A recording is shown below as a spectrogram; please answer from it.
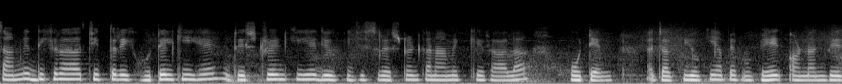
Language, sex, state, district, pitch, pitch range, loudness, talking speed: Hindi, female, Bihar, Vaishali, 210 Hz, 200-230 Hz, -14 LUFS, 205 wpm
